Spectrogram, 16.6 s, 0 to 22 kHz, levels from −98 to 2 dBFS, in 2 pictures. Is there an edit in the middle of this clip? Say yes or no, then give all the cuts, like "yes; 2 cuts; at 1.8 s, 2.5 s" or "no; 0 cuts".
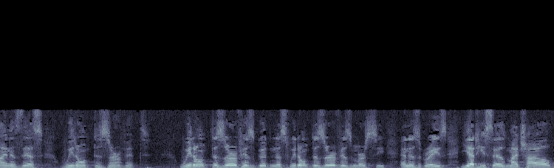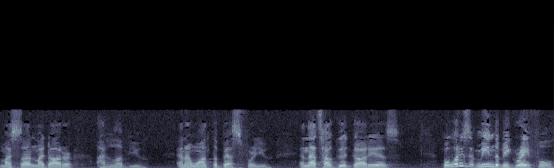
no; 0 cuts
